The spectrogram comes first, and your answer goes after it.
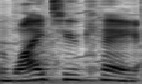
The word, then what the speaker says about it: YIIK: wonderful world of Yik that said Y2K I am going to pronounce it Yik and you cannot stop me the developers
